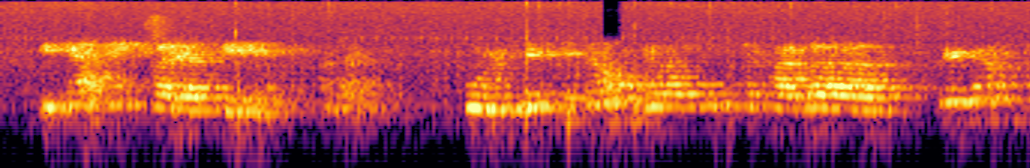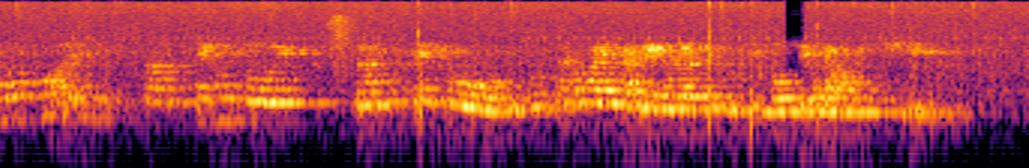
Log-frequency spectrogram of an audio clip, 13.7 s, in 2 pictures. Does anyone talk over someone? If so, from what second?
none

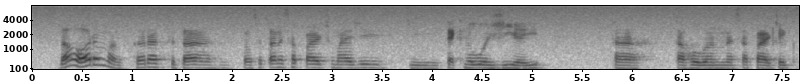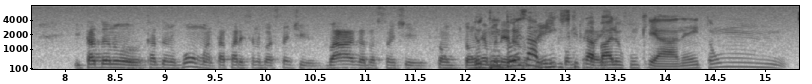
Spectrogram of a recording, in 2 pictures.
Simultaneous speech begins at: 12.1 s

